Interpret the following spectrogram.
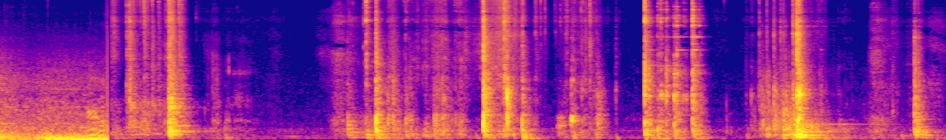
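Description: Wind rumbling on the microphone for about the first second and a half, then a scattered series of knocks, clunks and clinks: a glass food container with a plastic lid and a microwave door being handled.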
